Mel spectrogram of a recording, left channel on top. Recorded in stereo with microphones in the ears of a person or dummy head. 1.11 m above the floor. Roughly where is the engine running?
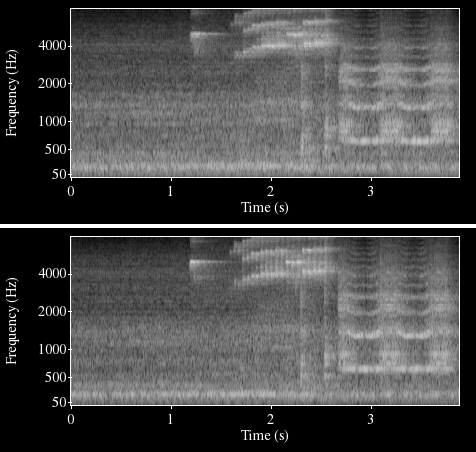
Right.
